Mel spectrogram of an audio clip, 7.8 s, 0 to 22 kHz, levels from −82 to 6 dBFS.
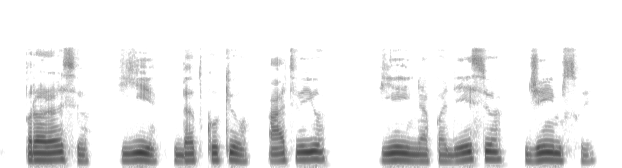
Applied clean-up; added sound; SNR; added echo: none; none; none; none.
